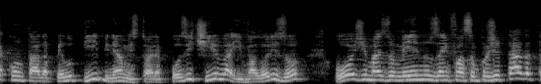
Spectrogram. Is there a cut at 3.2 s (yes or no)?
yes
